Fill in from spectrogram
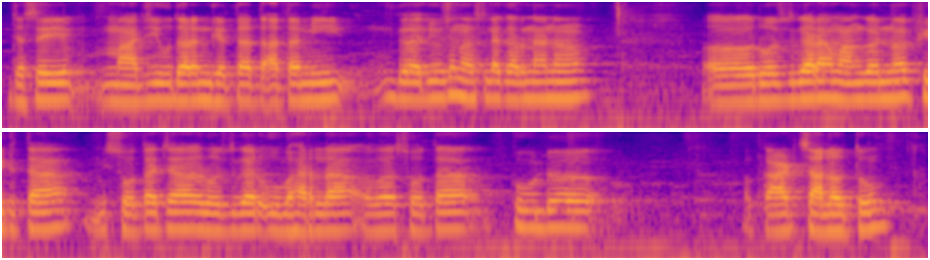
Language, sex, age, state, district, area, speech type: Marathi, male, 18-30, Maharashtra, Wardha, urban, spontaneous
